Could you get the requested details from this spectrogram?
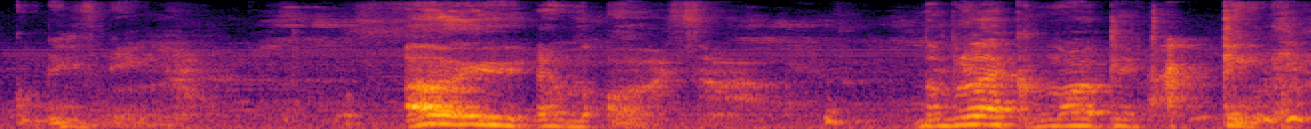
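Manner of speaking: polite, courteous creature voice. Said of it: "but up walks a massive creature. I have them all wrapped up. Oh boy. Huge horns on a massive head. Jackalope. Huge wings curling around him as this Holy fucking fuck. thing. Put it in front of the cam".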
